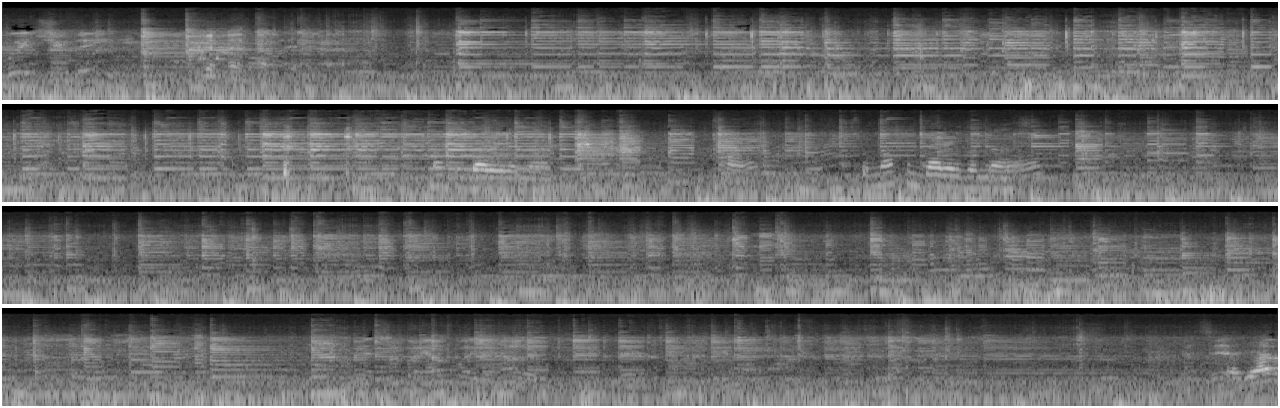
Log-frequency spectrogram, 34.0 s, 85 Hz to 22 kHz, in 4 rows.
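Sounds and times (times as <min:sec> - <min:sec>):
acoustic guitar strumming: 0:00.0 - 0:34.0.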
